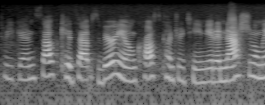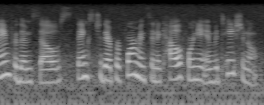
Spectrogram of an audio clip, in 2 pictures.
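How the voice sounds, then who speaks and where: A young woman anchoring a school news show, reading briskly and interviewing a guest. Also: on the high side, fairly bright tone, a little hiss or hum, low-quality recording. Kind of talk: studio interview.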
